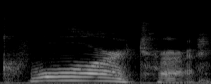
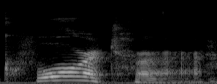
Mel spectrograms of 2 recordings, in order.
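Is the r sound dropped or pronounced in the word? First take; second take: pronounced; pronounced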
